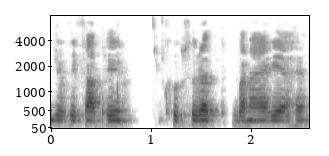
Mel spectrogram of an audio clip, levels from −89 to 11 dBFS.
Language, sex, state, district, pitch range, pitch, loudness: Hindi, male, Jharkhand, Jamtara, 120-125 Hz, 120 Hz, -24 LUFS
